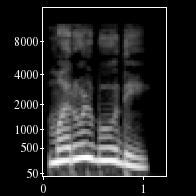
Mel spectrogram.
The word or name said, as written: ಮರುಳ್ಬೂದಿ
